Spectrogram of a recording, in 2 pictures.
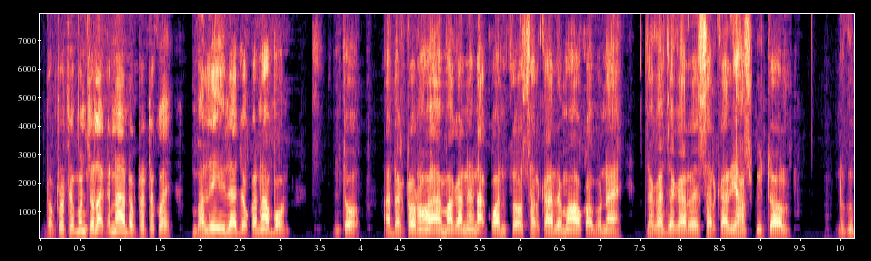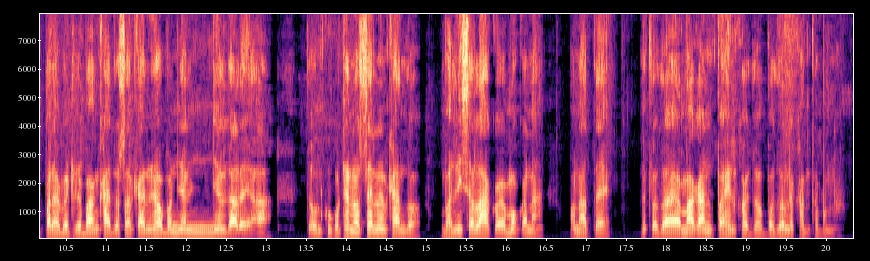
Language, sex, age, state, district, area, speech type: Santali, male, 45-60, Jharkhand, Bokaro, rural, spontaneous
